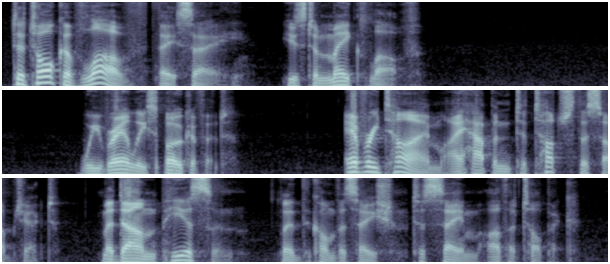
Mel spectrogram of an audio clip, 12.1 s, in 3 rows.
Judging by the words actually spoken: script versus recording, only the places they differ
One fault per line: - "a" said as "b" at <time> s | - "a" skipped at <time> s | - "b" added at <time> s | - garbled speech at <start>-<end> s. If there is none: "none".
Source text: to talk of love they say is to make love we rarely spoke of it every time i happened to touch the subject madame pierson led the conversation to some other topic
- "some" said as "same" at 10.9 s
